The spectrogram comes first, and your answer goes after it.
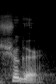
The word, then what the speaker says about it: Sshoogr: that combination of letters it's sugar like sugar salt pepper sugar so few words about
